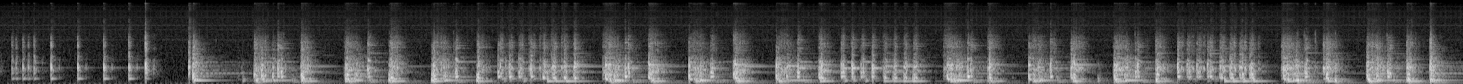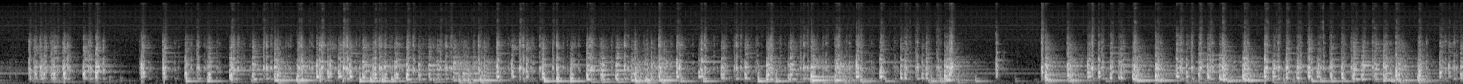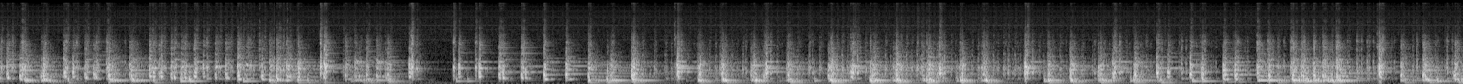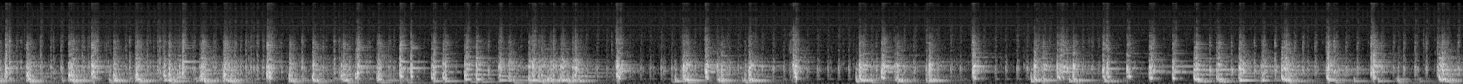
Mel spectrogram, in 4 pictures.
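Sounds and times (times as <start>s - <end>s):
drumline cadence: 0.0s - 58.5s.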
